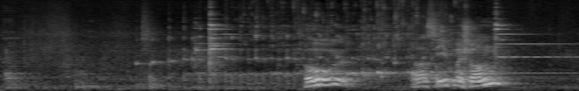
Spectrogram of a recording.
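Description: Wine glugs as it is poured into a glass.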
